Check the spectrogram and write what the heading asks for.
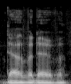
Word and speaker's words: Dellavedova: Matthew Dellavedova. – You keep putting an N in there. There's no N. – Dellavedova. – There you go. Dellavedova.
